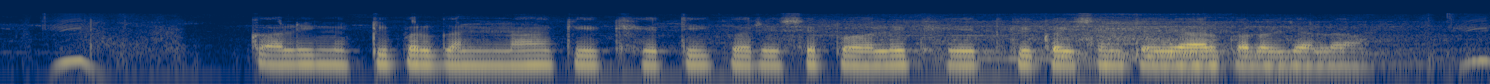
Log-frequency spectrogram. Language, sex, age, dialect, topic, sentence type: Bhojpuri, male, 18-24, Southern / Standard, agriculture, question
